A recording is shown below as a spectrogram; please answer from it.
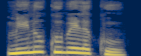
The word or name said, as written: ಮಿಣುಕುಬೆಳಕು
